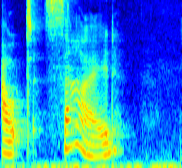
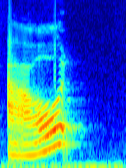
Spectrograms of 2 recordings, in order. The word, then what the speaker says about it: outside: For example, the word outside. Instead of outside, outside. The tongue stays up for the T and goes straight into the S sound.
